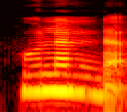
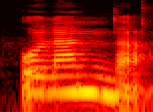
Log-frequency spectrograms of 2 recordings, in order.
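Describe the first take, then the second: First: হোলান্ডা with a sounded h; the wrong way, হোলান্ডা with h; English-style pronunciation. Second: ওলান্দা without the h sound; the correct way, ওলান্দা with silent h; Spanish pronunciation. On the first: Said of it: "ইংলিশে করতেছি যে". (ভুল উচ্চারণ হোলান্ডা) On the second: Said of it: "স্প্যানিশে". (সঠিক Spanish উচ্চারণ ওলান্দা) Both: Shown as a demonstration.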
